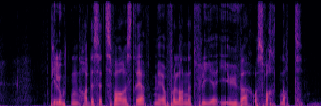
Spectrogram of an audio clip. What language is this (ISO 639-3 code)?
nor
